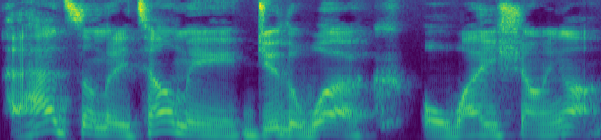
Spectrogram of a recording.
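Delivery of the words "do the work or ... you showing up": plain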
